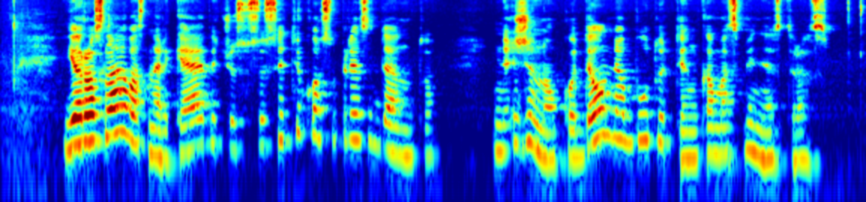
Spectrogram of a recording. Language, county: Lithuanian, Klaipėda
